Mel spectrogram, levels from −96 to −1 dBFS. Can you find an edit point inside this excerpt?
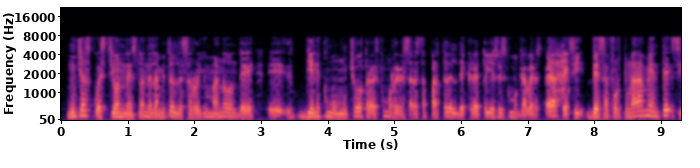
yes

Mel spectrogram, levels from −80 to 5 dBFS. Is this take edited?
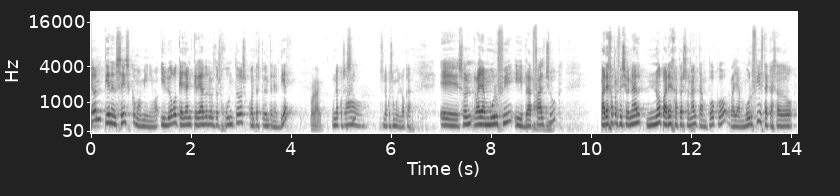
no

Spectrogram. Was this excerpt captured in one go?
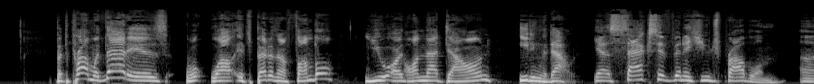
no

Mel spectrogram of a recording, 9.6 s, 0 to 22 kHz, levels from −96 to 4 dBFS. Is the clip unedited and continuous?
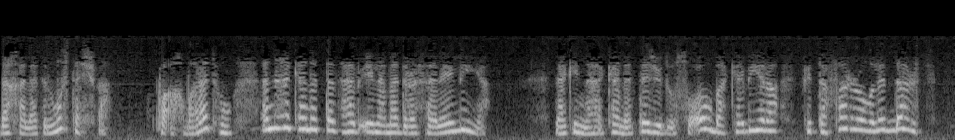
no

